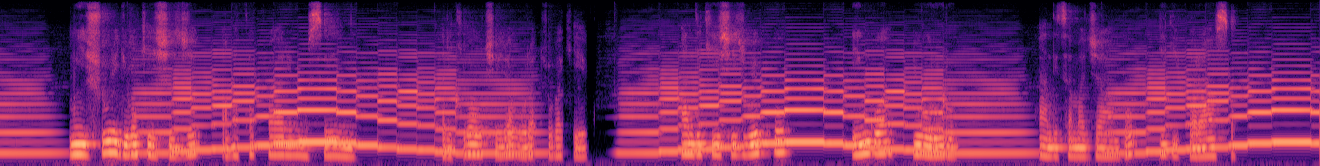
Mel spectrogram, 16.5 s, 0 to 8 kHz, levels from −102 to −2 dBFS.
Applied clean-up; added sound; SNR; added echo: none; Wind instrument, woodwind instrument; -1 dB; none.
